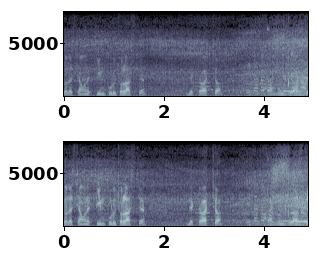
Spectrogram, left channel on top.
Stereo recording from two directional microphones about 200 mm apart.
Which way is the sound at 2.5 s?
5° right (ahead or behind).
